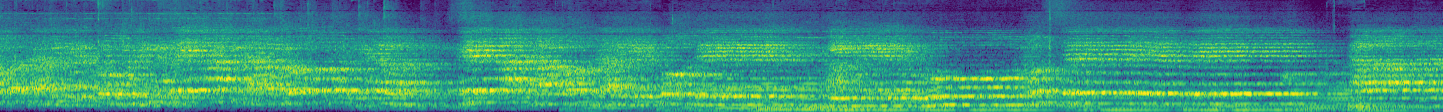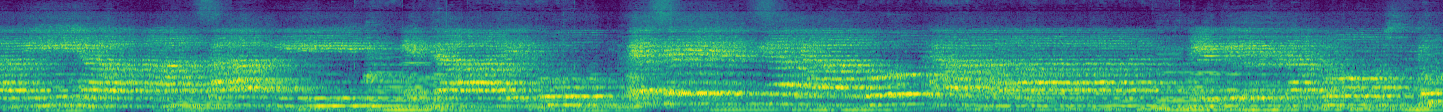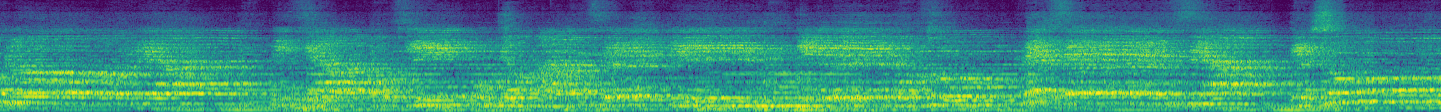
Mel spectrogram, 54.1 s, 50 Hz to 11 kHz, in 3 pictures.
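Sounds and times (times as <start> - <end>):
choir singing worship song: 0.0 - 54.0
instrumental accompaniment: 0.0 - 54.0.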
